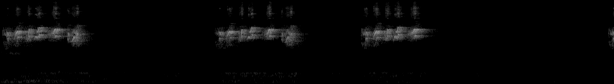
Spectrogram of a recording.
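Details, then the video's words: Pre-dawn Sehri-time calling of an Ababil, or swallow, heard at home under moonlight, recorded by mobile phone: dense, high, scratchy twittering phrases about a second long, repeating roughly every one and a half seconds with silent gaps between. "Sweet voice of Ababil Bird at Sehri"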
